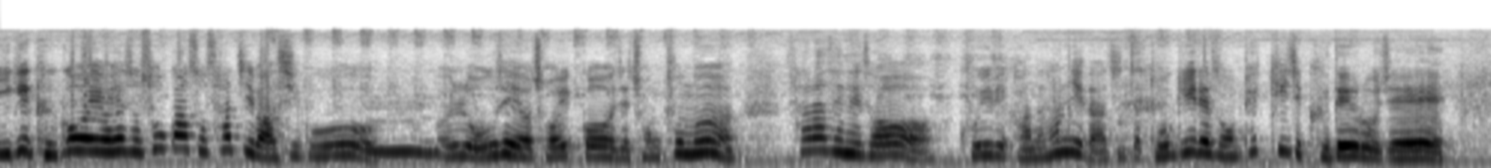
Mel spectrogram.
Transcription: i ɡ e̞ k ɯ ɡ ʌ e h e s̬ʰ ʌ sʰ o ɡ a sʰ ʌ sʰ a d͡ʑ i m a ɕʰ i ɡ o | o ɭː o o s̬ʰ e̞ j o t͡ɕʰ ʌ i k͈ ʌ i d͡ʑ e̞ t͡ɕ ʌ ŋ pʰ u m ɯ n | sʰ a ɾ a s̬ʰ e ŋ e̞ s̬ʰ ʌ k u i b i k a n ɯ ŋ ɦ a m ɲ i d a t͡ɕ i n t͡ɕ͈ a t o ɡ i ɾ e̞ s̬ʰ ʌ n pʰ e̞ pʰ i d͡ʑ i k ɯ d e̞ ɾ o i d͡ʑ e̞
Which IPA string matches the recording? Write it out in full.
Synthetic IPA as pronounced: i ɡ e̞ k ɯ ɡ ʌ e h e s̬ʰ ʌ sʰ o ɡ a sʰ ʌ sʰ a d͡ʑ i m a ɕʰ i ɡ o | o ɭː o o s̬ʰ e̞ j o t͡ɕ ʌ i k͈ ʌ i d͡ʑ e̞ t͡ɕ ʌ ŋ pʰ u m ɯ n | sʰ a ɾ a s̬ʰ e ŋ e̞ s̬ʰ ʌ k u i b i k a n ɯ ŋ ɦ a m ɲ i d a t͡ɕ i n t͡ɕ͈ a t o ɡ i ɾ e̞ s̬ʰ ʌ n pʰ e̞ kʰ i d͡ʑ i k ɯ d e̞ ɾ o i d͡ʑ e̞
